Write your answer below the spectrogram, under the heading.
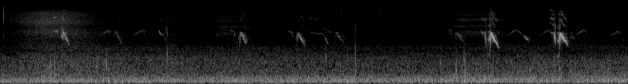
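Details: Sparrows gathering for food at a Tenmangu shrine, 18 December 2020, chirp irregularly with short downward notes; two louder, piercing chirps stand out near the end over a low rumbling backdrop.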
